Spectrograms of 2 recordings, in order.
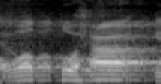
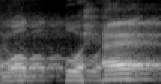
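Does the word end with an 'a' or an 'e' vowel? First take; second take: a; e. First: The final vowel is a plain open 'a'. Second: The final vowel is tilted toward 'e'. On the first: This is the standard reading without imalah. "bacaan Sayyidina Umar yang membaca wadduha" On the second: This is the imalah reading used by the Bedouin. "Bacaan seorang badui dengan membaca wadduha"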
